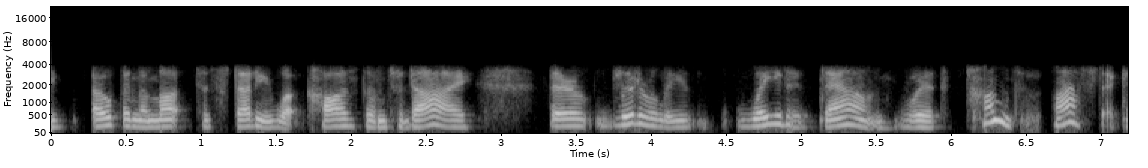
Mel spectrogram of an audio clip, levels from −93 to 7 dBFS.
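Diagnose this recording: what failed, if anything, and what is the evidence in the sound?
Codec stage: G.729 coding runs throughout. The band stops near 200 Hz and 3.5 kHz, and the rough, synthetic texture fits 8 kbit/s.

Network stage: VoIP packet loss concealed by the speech codec. At 4.91–5.02 s, before "down with", and 6.47–6.68 s, after "down with", the sound smears into a fading buzzy tone or coloured noise.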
